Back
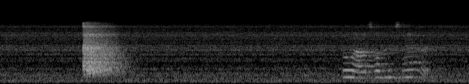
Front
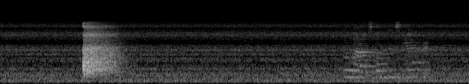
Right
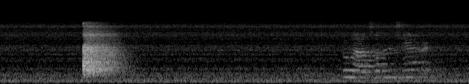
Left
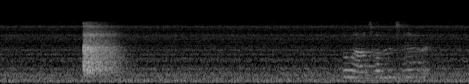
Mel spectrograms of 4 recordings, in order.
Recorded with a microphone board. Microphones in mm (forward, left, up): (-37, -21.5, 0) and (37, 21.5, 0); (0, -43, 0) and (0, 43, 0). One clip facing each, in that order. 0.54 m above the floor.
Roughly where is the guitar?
No guitar in this recording.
